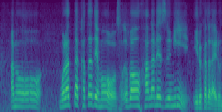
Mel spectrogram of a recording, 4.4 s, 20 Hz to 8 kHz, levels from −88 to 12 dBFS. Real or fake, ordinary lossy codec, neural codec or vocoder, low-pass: fake; none; codec, 16 kHz, 0.7 kbps, FocalCodec; none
